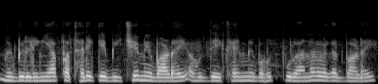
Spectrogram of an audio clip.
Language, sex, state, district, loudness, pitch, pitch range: Bhojpuri, male, Uttar Pradesh, Ghazipur, -18 LUFS, 180 Hz, 170-185 Hz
